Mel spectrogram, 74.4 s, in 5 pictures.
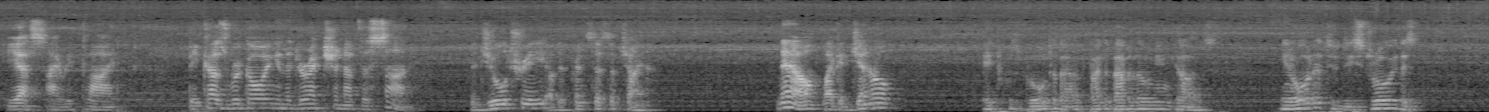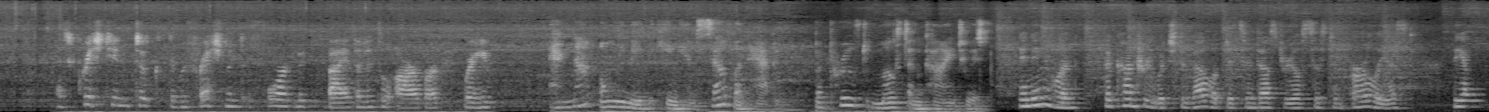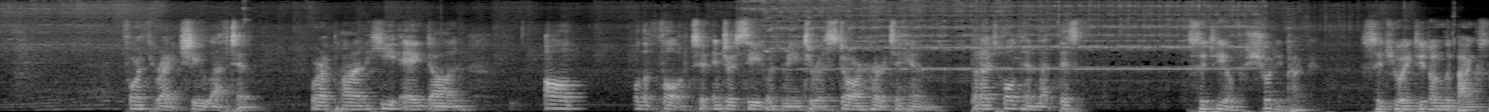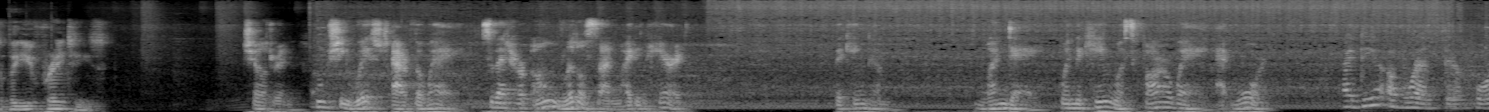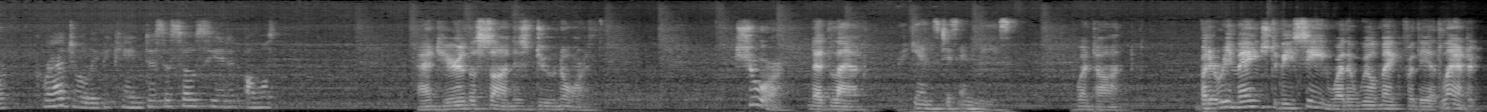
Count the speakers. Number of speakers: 7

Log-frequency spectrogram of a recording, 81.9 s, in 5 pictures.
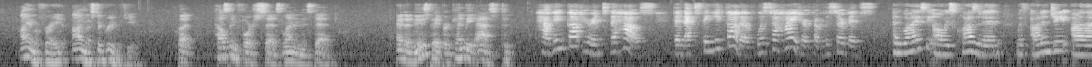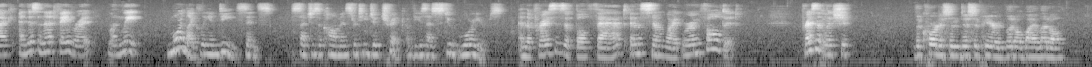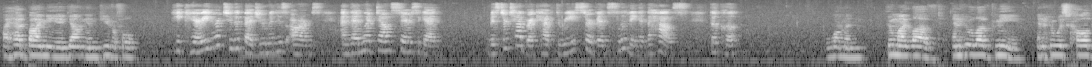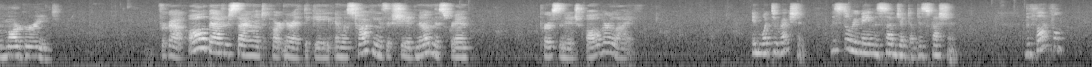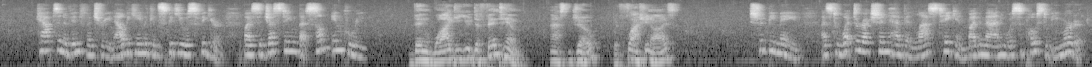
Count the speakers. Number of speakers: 7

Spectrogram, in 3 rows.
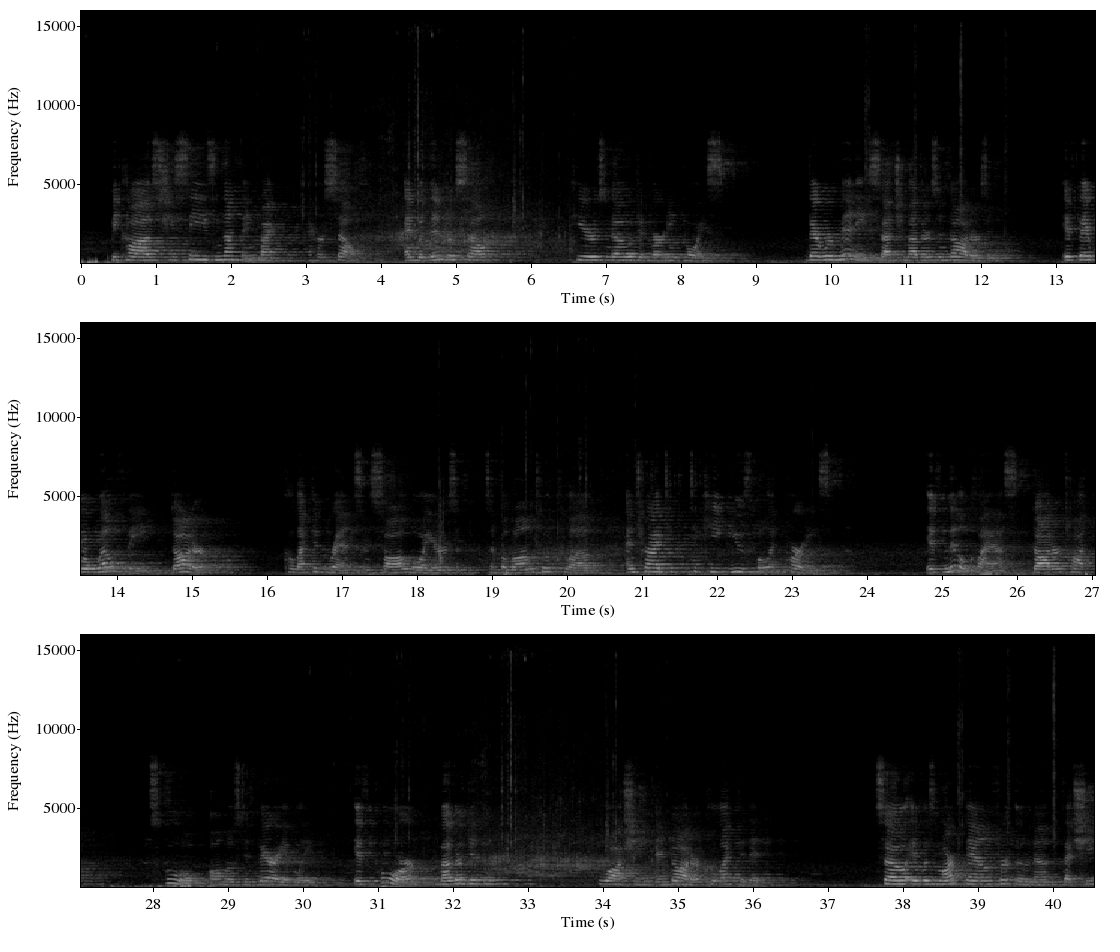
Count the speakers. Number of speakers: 1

